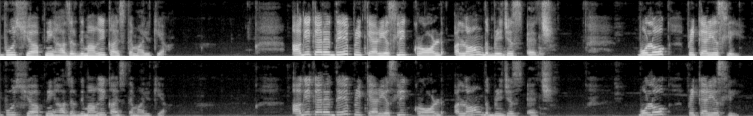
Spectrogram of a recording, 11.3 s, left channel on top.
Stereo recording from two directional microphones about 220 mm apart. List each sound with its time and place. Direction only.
0.0 s speech: 50° left (ahead or behind)
3.8 s speech: 50° left (ahead or behind)
9.6 s speech: 50° left (ahead or behind)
